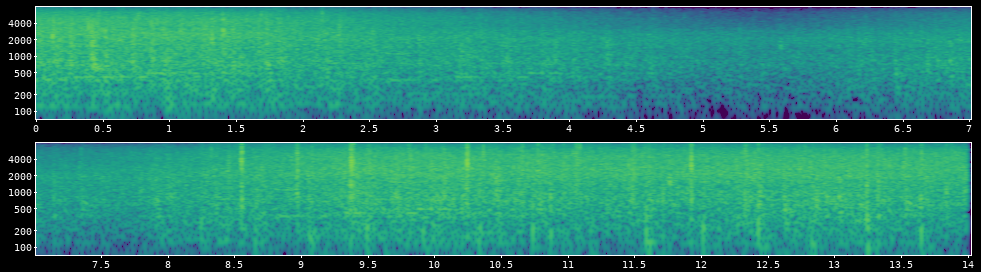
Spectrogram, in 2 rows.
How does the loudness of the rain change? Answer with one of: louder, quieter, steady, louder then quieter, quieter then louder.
quieter then louder.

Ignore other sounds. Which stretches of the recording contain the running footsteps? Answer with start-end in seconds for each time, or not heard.
8.3-13.9.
